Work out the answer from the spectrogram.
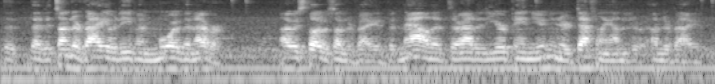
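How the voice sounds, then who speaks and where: A man's voice: on the low side, far from the mic, poor audio. Older south jersey guy rambling about charts, lots of uhs, sits back from the mic, faint hiss behind. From southern New Jersey, USA. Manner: rambling, chatty, many fillers and restarts. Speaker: trading show host. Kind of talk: casual market commentary over charts.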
